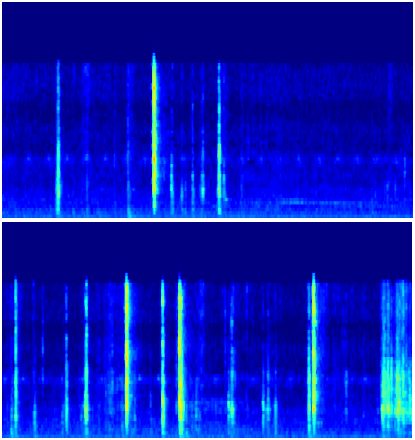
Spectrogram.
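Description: Irregular plastic clicks and clatter from a toy car wash's hand crank and water-tank mechanism being turned by hand.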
